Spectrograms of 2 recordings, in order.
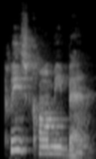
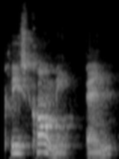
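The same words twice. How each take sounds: First: It is said as one phrase without a pause. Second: There is a pause before the final name. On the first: The speaker's name is Ben. "That's one thought group all together" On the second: Ben is being asked to make a call. "please call me Ben with a comma here is a, is a command or a, a suggestion, a request"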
